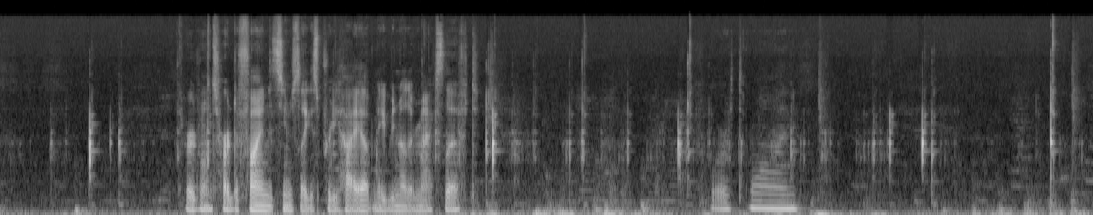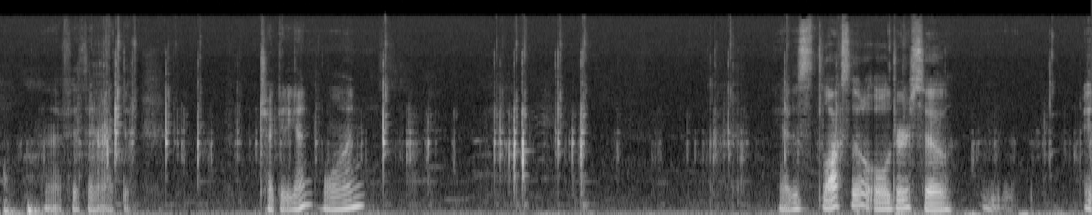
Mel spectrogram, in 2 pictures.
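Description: A metal pick clicks and scrapes softly inside a lock.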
